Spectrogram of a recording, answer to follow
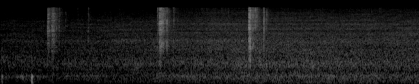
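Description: Pump-pressure sprayer wand misting water onto a tray of succulent cuttings: a soft, steady spray hiss, with three brief sharper spurts.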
